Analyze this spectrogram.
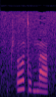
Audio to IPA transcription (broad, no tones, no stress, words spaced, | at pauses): t͡ʃʼʌːtobma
